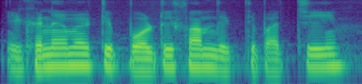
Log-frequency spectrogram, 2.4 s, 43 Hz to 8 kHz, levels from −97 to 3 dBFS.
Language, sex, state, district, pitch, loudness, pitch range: Bengali, male, West Bengal, Cooch Behar, 130 Hz, -20 LUFS, 110-135 Hz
